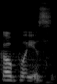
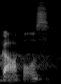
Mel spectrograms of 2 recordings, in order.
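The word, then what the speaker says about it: gopls: And yes, it is pronounced Goplease, not Goples.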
